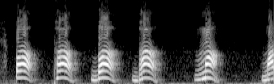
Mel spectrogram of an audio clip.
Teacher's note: दोनों होठ होंगे। दोनों होठ आपस में जब चिपकेंगे तो उसको चिपकने पर उस वर्ण का, उस व्यंजन का उच्चारण होगा। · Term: द्वयोष्ठ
